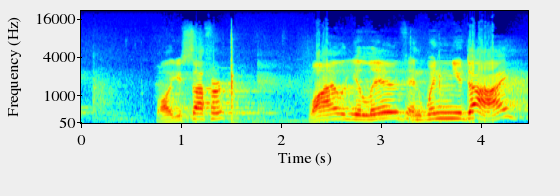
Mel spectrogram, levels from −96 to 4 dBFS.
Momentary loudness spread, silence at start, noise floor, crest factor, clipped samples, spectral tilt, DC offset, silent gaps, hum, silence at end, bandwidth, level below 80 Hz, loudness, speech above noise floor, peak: 10 LU; 0.1 s; -47 dBFS; 14 dB; 0.2%; -5 dB/octave; under 0.1%; none; none; 0 s; 13 kHz; -54 dBFS; -12 LUFS; 35 dB; 0 dBFS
